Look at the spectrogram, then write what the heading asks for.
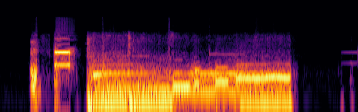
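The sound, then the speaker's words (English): Two quick touch-tone keypad beeps sound clear, then a longer warbling electronic tone follows for about a second and a half before cutting off, as an account number is dialed on a phone keypad. No one speaks. “account number followed by the hash or pound key.”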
